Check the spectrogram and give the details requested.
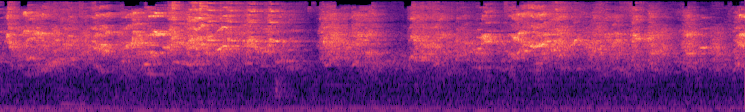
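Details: Lovebirds eating produce constant shrill chattering. Scratchy, high squawks overlap with barely a break, and a low electrical hum runs throughout.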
